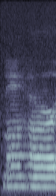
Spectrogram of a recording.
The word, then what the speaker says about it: Mahar: his name is doesn't isn't pronounced like it's spelled but Mahar as our planner I'll say I'll second that motion can we get this date change to 2013.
